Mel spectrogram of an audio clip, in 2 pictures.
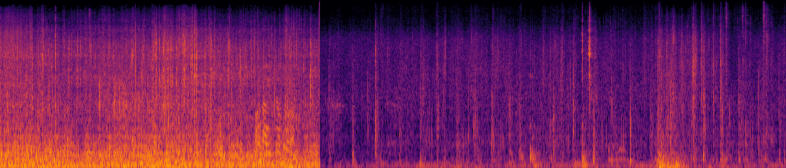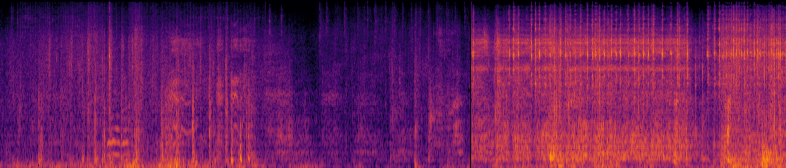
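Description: Mountain bike riding on a forest singletrack: loud rushing noise over the low-mounted camera's microphone for the first six seconds, then quieter rolling with scattered knocks of the tyres over dirt, roots and rocks, and loud riding noise again near the end. A laugh at the very start.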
